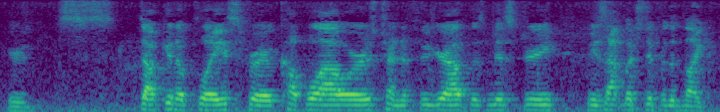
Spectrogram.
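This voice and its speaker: A man in a casual round table chat, talking in a rambling, excitable fan's way. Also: medium pitch, fairly quick, a little hiss or hum, low-quality recording. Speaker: podcast panelist.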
